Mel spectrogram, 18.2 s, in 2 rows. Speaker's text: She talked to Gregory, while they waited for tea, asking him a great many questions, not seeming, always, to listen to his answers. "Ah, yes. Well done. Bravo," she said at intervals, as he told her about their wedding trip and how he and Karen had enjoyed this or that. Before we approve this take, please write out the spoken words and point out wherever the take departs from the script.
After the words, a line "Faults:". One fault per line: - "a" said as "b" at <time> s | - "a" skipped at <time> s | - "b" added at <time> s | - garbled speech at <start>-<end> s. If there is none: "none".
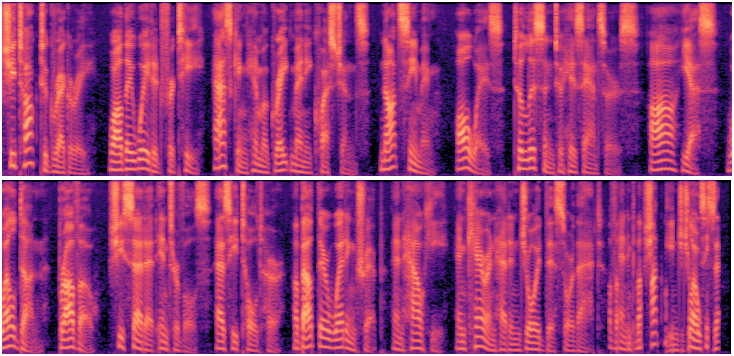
She talked to Gregory, while they waited for tea, asking him a great many questions, not seeming, always, to listen to his answers. "Ah, yes. Well done. Bravo," she said at intervals, as he told her about their wedding trip and how he and Karen had enjoyed this or that. [garbled]
Faults:
- garbled speech at 16.7-18.1 s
